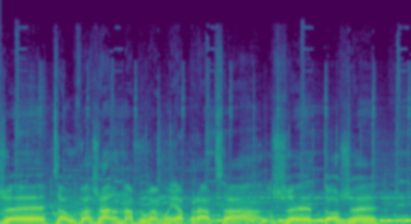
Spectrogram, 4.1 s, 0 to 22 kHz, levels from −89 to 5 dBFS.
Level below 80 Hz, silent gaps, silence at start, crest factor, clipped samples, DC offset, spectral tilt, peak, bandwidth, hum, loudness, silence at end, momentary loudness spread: -36 dBFS; none; 0 s; 10 dB; under 0.1%; under 0.1%; -6.5 dB/octave; 0 dBFS; 16 kHz; none; -10 LUFS; 0 s; 3 LU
